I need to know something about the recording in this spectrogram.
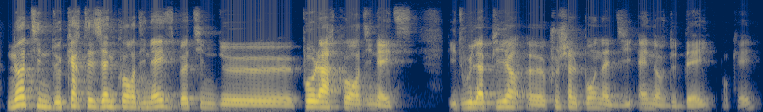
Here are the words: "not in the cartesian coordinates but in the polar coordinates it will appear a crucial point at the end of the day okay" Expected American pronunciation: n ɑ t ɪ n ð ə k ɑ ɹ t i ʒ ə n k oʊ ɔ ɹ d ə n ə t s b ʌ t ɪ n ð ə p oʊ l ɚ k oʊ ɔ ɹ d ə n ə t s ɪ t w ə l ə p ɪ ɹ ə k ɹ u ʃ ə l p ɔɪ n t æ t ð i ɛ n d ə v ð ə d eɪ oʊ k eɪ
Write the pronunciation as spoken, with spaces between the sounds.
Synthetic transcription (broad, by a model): n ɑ t ɪ n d ə k ɑ ɹ t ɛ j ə n k oʊ ɔ ɹ d ə n ə t s b ʌ t ɪ n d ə p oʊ l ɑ k oʊ ɔ ɹ d ə n ə t s ɪ t w ə l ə p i ɹ ə k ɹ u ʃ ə l p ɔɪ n æ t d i ɛ n d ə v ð ə d eɪ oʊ k eɪ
